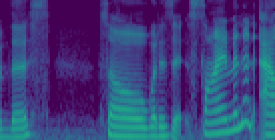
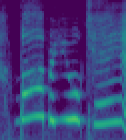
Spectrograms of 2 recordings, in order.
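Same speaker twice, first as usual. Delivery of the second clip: very high, urgent check; worried rescuer; 3 dB louder than usual. Retold or imitated. Matthew calls to Bob after the bandits, very high and anxious. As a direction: call out anxiously to your friend. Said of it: "he's like".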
